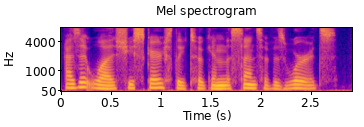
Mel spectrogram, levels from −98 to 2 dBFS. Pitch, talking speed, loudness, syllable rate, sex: 165 Hz, 245 wpm, -16 LUFS, 5.5 syllables/s, female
